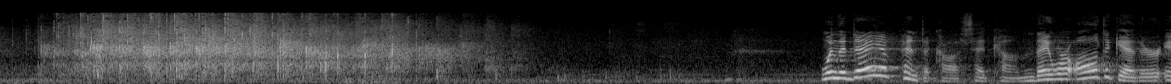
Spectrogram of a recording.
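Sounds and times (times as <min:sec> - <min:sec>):
audience applause: 0:00.2 - 0:05.3
speech: 0:08.2 - 0:11.6.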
